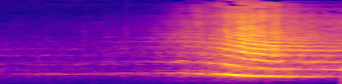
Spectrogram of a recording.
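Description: Synthesized logo sting: a faint held tone swells a little past halfway into a loud rush whose pitch slides downward, then settles on a lower sustained tone.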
